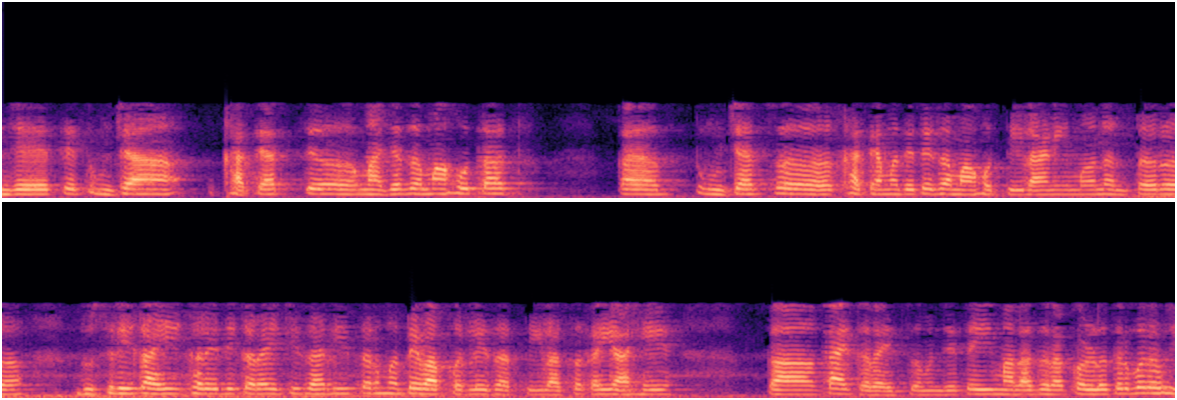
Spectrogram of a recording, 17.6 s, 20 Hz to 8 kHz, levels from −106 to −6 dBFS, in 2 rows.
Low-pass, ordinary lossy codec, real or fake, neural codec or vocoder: 7.2 kHz; AAC, 16 kbps; real; none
